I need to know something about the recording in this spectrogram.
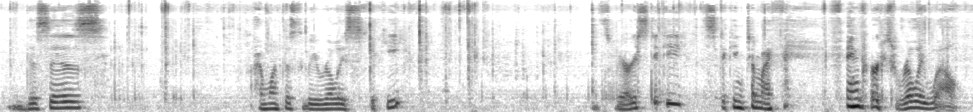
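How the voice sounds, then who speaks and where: A middle-aged woman demonstrating card making in a chatty step-by-step tutorial, slightly hoarse as she is losing her voice. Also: on the low side, a little hiss or hum. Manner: chatty, walks through each step. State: losing her voice, throat clearing. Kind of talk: casual crafting tutorial.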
